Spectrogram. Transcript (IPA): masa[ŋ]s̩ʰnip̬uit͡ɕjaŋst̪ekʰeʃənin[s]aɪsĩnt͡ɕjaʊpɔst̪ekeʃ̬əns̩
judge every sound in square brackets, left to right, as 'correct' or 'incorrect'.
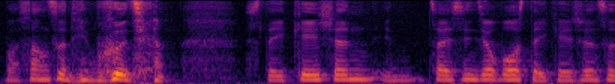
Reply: correct, incorrect: t͡s

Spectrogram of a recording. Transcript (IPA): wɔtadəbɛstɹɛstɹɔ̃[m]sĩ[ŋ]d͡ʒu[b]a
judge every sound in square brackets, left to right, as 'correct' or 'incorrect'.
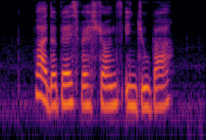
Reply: incorrect: n, incorrect: n, correct

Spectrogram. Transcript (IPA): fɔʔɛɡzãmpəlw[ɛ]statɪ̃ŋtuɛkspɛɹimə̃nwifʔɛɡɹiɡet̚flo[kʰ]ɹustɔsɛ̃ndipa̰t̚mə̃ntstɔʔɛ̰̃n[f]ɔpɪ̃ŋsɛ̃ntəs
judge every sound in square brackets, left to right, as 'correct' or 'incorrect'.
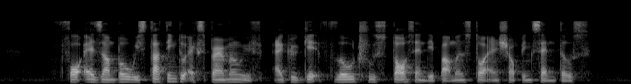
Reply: incorrect: i, incorrect: tʰ, incorrect: ʃ

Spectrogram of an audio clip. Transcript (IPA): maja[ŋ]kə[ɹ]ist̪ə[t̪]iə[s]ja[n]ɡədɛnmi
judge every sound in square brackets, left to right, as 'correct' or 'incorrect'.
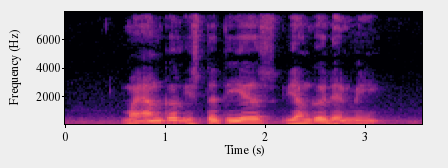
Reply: correct, incorrect: l, correct, correct, incorrect: ŋ

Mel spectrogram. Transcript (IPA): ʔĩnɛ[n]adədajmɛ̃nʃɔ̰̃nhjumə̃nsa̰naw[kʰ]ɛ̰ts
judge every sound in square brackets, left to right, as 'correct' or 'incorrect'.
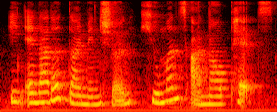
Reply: correct, incorrect: pʰ

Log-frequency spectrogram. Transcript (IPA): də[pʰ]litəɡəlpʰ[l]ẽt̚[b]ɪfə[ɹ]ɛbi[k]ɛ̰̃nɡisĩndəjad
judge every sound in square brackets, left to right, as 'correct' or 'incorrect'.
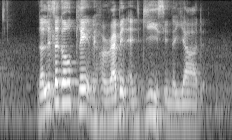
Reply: incorrect: none, correct, incorrect: w, correct, incorrect: t

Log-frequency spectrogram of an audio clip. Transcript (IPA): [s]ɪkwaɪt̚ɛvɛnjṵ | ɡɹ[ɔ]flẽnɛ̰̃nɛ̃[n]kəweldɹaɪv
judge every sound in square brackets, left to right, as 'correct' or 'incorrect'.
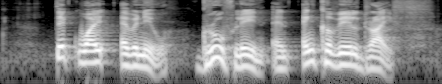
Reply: incorrect: t, incorrect: u, incorrect: ŋ

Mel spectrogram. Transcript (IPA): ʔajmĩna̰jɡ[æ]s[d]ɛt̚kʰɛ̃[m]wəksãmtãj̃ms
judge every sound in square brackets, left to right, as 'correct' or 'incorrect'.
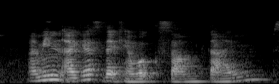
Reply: incorrect: ɛ, correct, incorrect: n

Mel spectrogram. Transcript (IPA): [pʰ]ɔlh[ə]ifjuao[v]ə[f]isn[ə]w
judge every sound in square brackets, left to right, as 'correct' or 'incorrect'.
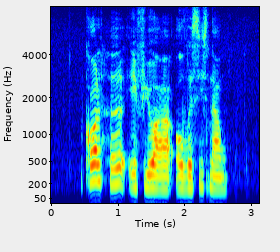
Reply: incorrect: kʰ, correct, correct, incorrect: s, incorrect: a

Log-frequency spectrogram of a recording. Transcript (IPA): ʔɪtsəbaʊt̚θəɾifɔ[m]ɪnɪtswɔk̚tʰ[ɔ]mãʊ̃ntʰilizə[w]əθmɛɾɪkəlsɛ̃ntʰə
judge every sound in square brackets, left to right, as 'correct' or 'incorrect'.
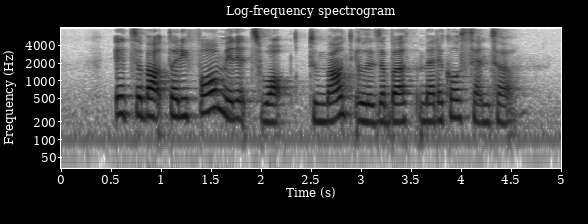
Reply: correct, incorrect: u, incorrect: b

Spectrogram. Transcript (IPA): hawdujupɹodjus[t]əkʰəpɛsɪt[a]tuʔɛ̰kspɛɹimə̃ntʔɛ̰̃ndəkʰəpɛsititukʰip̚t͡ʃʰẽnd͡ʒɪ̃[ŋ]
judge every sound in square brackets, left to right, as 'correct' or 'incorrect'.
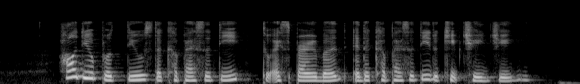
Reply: incorrect: d, incorrect: i, correct

